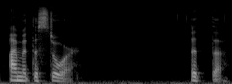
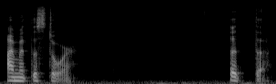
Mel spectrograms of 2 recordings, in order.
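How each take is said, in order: No difference in how they are said.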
